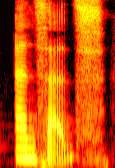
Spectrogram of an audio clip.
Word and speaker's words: NSAIDs: called non-steroidal anti-inflammatory drugs, which we often um say for short, NSAIDs. You know, that's the way we pronounce that acronym.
